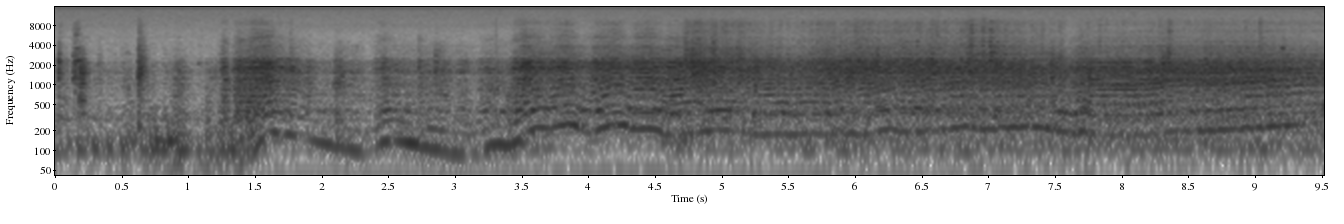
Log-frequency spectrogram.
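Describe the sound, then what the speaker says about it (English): A 1998 British Rally Championship car's engine runs again after a broken fuel pipe, revving loud and close with rising and falling pitch sweeps, then holding a steady drone. "The McGann's engine was running again"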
